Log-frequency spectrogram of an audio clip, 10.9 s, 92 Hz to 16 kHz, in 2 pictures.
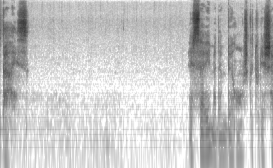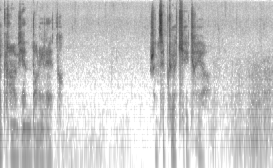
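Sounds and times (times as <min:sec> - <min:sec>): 
deep thunder rumbling in a thunderstorm: 0:00.0 - 0:10.9
heavy rain pouring in a thunderstorm: 0:00.0 - 0:10.9
speech: 0:00.4 - 0:00.6, 0:03.8 - 0:06.9, 0:08.5 - 0:09.8.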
